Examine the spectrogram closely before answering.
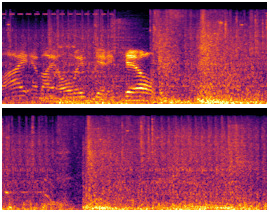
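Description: Energy weapons zap and crackle.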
